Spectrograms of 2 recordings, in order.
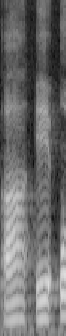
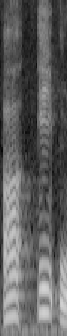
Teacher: हम हरकात अगर उर्दू ज़बान में पढ़ते हैं आ ए ओ पढ़ते हैं, लेकिन अरबी में आ ई ओ पढ़ा जाता है, ये हरकत खालिस आने चाहिए, चूँकि ये भी तलफ़ुज़ में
